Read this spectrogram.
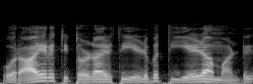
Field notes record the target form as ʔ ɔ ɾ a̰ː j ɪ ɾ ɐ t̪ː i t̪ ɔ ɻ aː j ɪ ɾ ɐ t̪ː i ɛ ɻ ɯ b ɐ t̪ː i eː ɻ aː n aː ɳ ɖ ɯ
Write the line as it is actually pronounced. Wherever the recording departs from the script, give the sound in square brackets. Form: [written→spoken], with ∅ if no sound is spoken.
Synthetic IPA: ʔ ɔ ɾ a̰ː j ɪ ɾ ɐ t̪ː i t̪ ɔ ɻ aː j ɪ ɾ ɐ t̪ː i ɛ ɻ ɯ b ɐ t̪ː i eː ɻ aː [n→m] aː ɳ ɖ ɯ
